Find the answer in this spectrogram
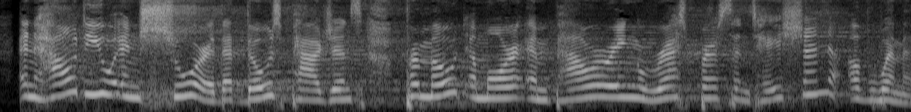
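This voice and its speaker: With a Filipino accent, a woman speaks at a fairly slow pace in a high voice, her intonation lively and her loudness very even, over noticeable background noise. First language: Tagalog. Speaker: event host. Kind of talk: pageant hosting on stage. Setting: PA system.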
